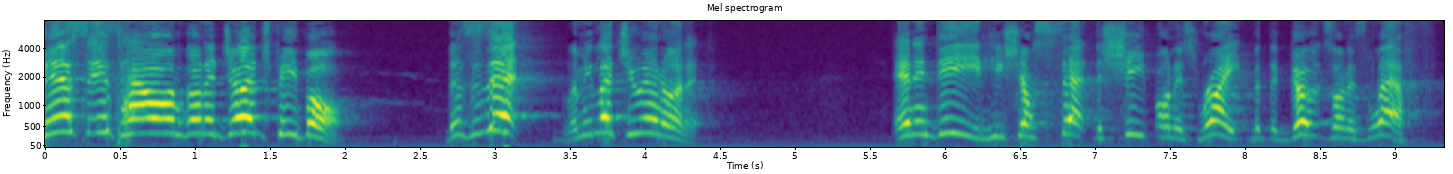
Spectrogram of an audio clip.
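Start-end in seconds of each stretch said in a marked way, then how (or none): 0.0-4.4 acted screaming, loud and high, top of lungs. Explaining a scripture passage, acting out how he said it: retelling a scream. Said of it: "he's screaming at the top of his voice".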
